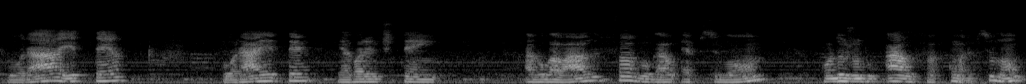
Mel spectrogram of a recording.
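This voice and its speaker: A Brazilian man with a Brazilian Portuguese accent and a mid-range voice teaches a lesson at a board step by step, counting aloud and often checking in with his listeners. He's recorded off-mic from a distance, with roomy echo and faint hiss.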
